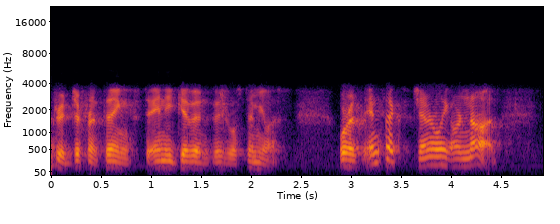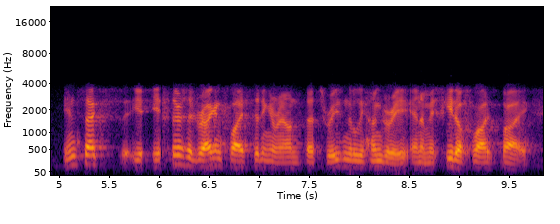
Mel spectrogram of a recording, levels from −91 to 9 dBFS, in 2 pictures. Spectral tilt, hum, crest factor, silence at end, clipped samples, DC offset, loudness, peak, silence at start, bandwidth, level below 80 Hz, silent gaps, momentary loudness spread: -1 dB/octave; none; 20 dB; 0.15 s; under 0.1%; under 0.1%; -21 LUFS; -2 dBFS; 0 s; 4 kHz; -76 dBFS; none; 11 LU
